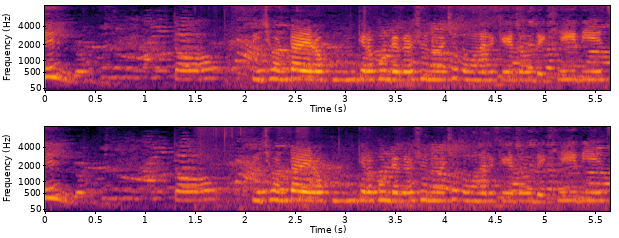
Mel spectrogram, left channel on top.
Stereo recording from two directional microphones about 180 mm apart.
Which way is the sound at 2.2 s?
15° right (ahead or behind).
